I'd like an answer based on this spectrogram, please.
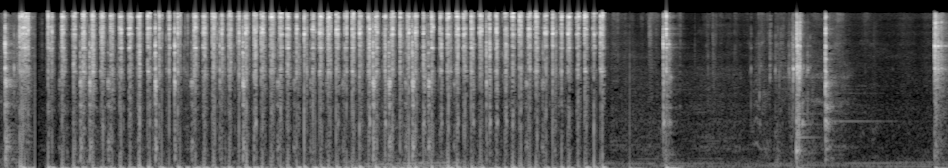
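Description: Socket ratchet clicking rapidly and evenly as it backs out a loosened rear brake caliper bolt. The clicking stops about six seconds in, followed by a few separate clicks.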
